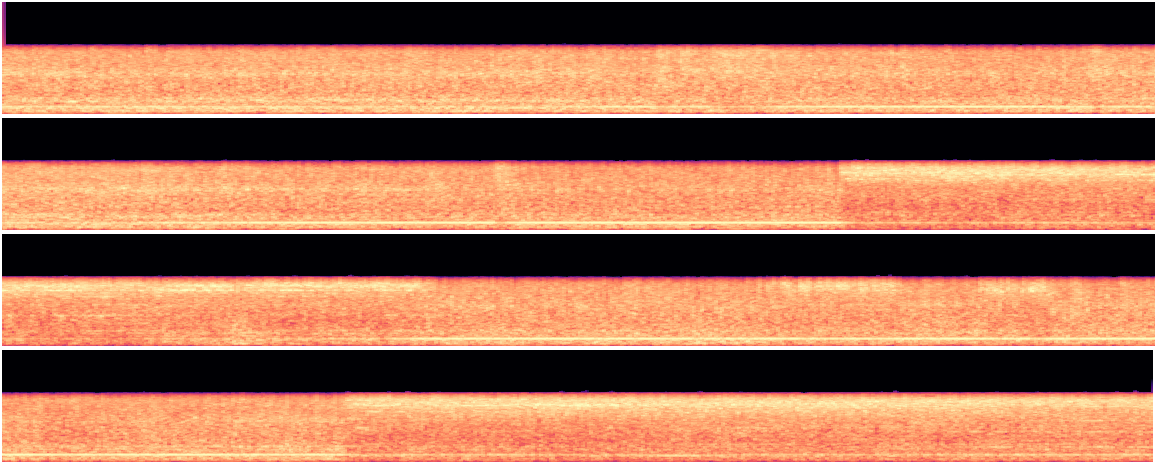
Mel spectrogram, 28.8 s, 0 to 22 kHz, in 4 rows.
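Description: Sawmill's large circular headsaw running with a steady hum while a log is fed past it on the carriage. About twelve seconds in, and again about 24 seconds in, the blade bites into the log and a higher, harsher cutting sound takes over.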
